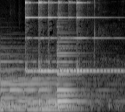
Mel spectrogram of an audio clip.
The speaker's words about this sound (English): I'm not dinging the bell because I'm Kevin at the Plaza waiting for somebody to check me in.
